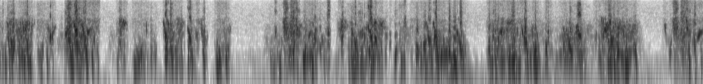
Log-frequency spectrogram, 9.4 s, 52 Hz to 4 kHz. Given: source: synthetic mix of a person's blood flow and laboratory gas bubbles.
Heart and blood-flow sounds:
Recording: Doppler ultrasound of blood flow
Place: subclavian vein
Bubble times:
0.00-0.76 s: bubbles
0.86-1.34 s: bubbles
1.54-1.71 s: bubbles
1.75-2.10 s: bubbles
2.15-2.48 s: bubbles
2.50-2.78 s: bubbles
2.85-3.10 s: bubbles
3.59-4.42 s: bubbles
4.51-6.25 s: bubbles
6.48-7.88 s: bubbles
7.91-8.54 s: bubbles
8.84-9.39 s: bubbles
From the record:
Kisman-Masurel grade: 444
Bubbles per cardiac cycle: continuous sound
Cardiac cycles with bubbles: 100%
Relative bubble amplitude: maximal (0.775 to 0.999)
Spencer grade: 4 (maximum detectable bubble signal sounding continuously throughout systole and diastole of every cardiac period, and overriding the amplitude of the normal cardiac signals)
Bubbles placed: anywhere in the cardiac cycle

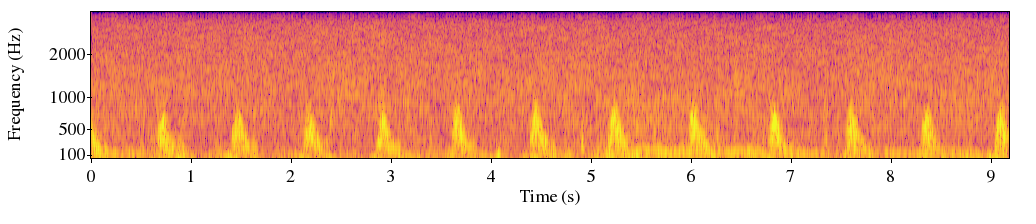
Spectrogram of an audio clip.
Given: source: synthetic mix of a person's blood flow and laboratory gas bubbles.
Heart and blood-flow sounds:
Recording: Doppler ultrasound of blood flow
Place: subclavian vein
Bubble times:
0.58-0.95 s: bubbles
4.88-4.96 s: bubbles
From the record:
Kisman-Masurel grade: 123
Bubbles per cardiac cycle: 1 to 2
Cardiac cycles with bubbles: 10 to 50%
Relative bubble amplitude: loud (0.450 to 0.775)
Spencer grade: 2 (many but less than half of the cardiac periods contain bubble signals, singularly or in groups)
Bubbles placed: anywhere in the cardiac cycle

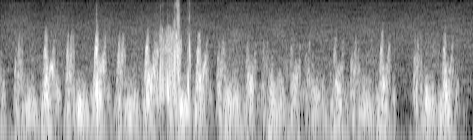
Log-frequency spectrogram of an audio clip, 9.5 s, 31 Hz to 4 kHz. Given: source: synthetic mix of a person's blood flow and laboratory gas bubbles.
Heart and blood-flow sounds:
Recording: Doppler ultrasound of blood flow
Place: precordium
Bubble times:
3.06-3.63 s: bubbles
3.73-3.83 s: bubbles
From the record:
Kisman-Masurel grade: 222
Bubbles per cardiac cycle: several, 3 to 8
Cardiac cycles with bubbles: 10 to 50%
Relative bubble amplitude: moderate (0.250 to 0.450)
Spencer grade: 2 (many but less than half of the cardiac periods contain bubble signals, singularly or in groups)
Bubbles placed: only in the low amplitude regions of the cardiac cycle

